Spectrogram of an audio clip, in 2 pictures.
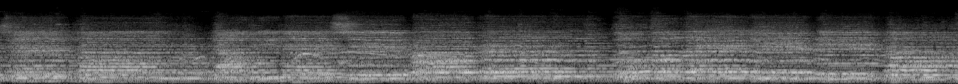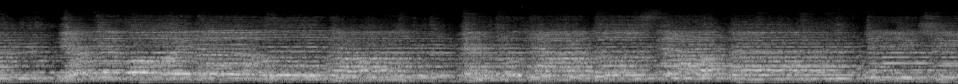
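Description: A choir singing slow, held notes with an orchestra accompanying, in a sacred style.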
